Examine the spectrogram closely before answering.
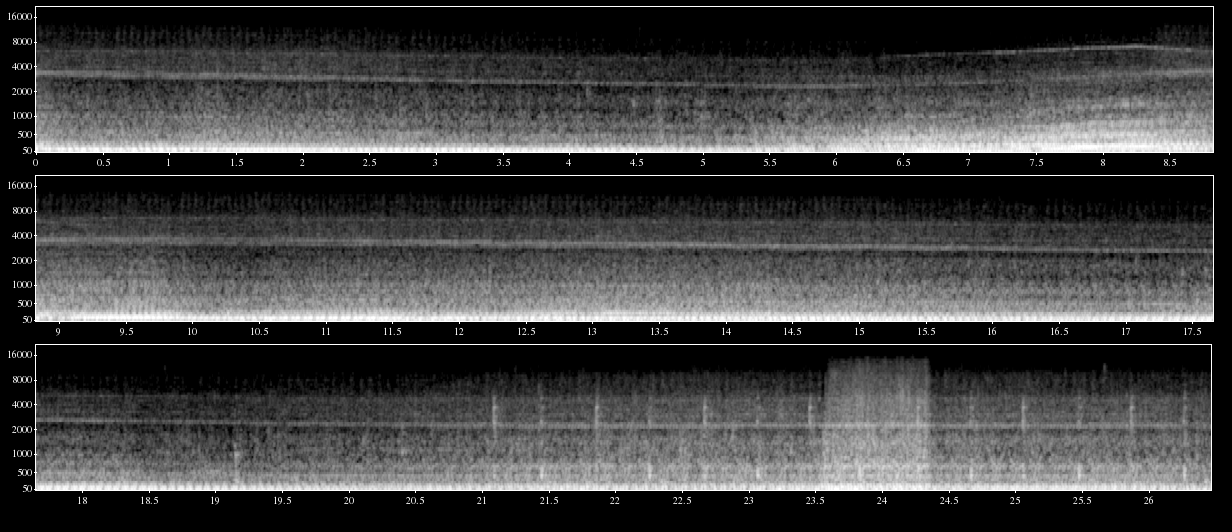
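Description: A truck's diesel engine rumbles steadily and rises and falls as the truck drives.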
